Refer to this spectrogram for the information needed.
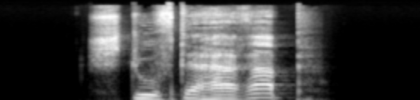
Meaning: inflection of herabstufen: 1. first/third-person singular preterite 2. first/third-person singular subjunctive II
- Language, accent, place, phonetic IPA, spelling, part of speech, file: German, Germany, Berlin, [ˌʃtuːftə hɛˈʁap], stufte herab, verb, De-stufte herab.ogg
